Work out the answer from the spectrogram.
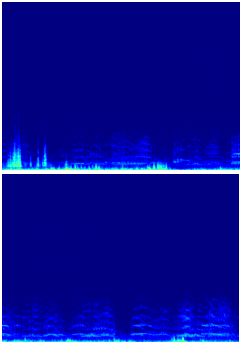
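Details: Common cranes flying over Hillensberg: many overlapping rolling, trumpeting calls with rich overtones, several birds calling at once, over strong low wind rumble.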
